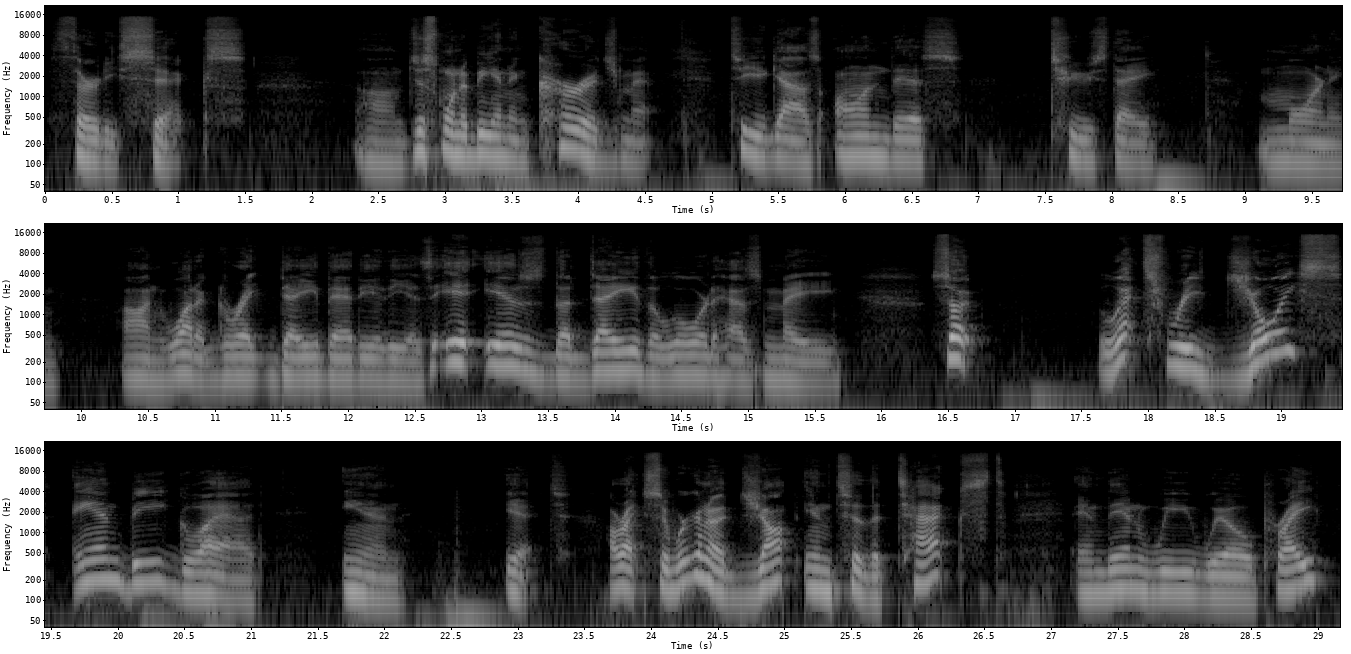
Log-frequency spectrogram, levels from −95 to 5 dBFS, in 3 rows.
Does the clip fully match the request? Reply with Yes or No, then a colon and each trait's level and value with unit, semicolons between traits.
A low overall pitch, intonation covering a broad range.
No: low, 125 Hz; average, 5.0 semitones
